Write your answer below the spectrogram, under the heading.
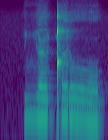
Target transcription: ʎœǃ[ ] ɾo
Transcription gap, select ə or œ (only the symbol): ə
